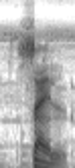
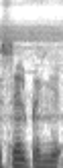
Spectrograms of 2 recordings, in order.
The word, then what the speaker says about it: shall: Next word है जो अपना है सेल, यानी सेल, जो इसको क्या पढ़ेंगे, साल नहीं पढ़ेंगे, सेल पढ़ेंगे, SHALL, इसको सेल पढ़ते हैं, इसका उच्चारण होता है।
